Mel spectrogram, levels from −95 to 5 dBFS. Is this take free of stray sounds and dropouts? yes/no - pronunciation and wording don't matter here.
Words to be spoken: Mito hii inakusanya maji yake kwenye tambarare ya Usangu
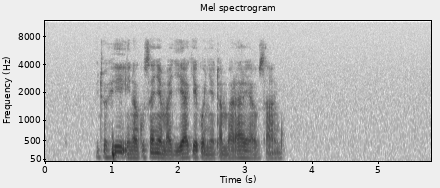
yes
